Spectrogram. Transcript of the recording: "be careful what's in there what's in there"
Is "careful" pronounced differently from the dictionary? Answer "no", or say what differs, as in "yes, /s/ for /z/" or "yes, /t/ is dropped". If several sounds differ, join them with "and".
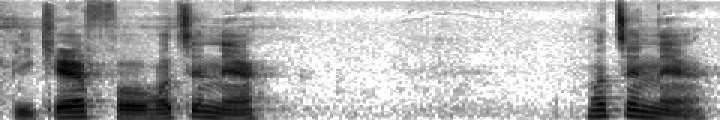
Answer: no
